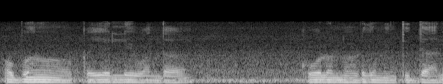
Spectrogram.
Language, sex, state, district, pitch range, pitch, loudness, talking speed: Kannada, male, Karnataka, Koppal, 100-105 Hz, 105 Hz, -15 LUFS, 80 wpm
